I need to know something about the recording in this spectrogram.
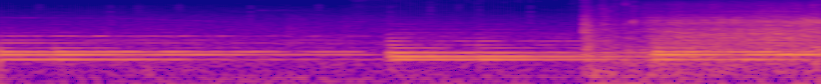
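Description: Background score of sustained, held chords that change about every two seconds. Near the end a swell of rushing noise rises over them.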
